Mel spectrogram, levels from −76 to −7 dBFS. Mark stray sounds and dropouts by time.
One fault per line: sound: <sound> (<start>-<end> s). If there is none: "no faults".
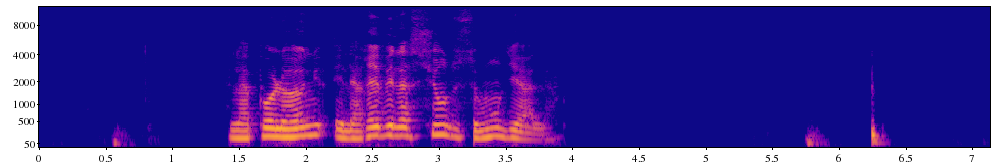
no faults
